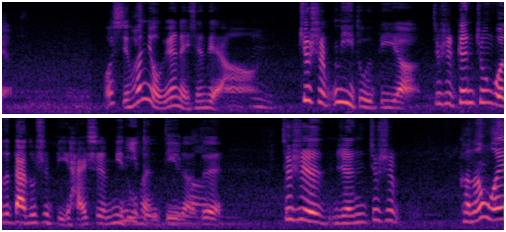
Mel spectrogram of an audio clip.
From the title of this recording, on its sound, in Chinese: 此刻我坐在纽约的中央公园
